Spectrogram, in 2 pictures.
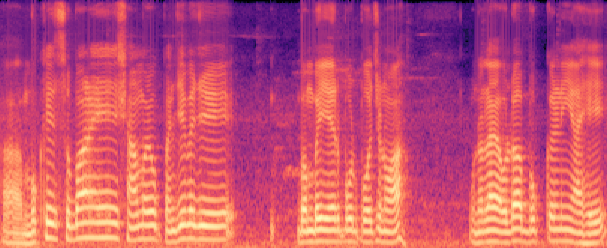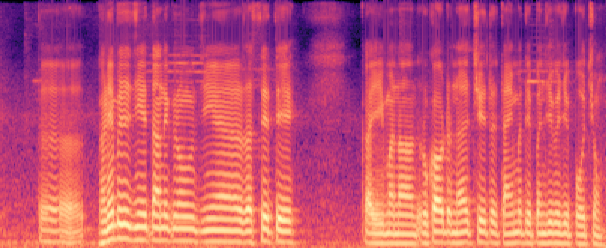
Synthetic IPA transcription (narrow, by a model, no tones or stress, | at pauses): ɦa̰ːmũːkʰesʊbʱaːɽ̃eʃaːmjopɐ̃ɲd͡ʑibʱɐd͡ʑe | bɐ̃mbəieːəɾpoːɾʈ̚pɐɦʊt͡ɕɪɽ̃oaː | ʊnəlaːɪʊlabʊkːɐɾɪɽ̃iaːɦet̪ɐɡʱɐɽ̃ebɐd͡ʑed͡ʑiːə̃t̪ãnɪkɾiõd͡ʑiːə̃ɾɐst̪et̪e | kaːḭmaːnãɾɪkaːʋɖnɐt͡ɕet̪ɐʈaːɪmət̪̬epɐ̃ɲd͡ʑibɐd͡ʑepɐɦʊt͡ɕõː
